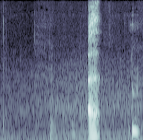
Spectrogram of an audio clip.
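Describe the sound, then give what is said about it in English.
A short, throaty burst like a strained, failed burp, fairly loud, followed by a fainter small gulping sound a moment later. “Sorry, I keep trying to burp, but it wasn't coming out.”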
